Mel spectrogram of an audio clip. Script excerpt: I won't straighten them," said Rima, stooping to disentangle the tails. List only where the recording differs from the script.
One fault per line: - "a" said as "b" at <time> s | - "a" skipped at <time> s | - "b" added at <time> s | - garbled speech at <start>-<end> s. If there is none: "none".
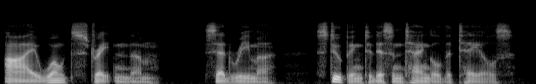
none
